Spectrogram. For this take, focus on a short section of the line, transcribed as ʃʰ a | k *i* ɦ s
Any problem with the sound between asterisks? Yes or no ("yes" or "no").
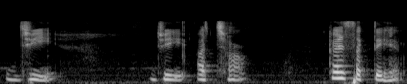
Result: yes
